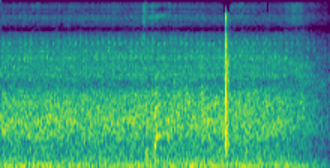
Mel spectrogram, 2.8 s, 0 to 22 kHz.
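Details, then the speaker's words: MINI/BMW B46/B48 turbo direct-injection engine after an oil change: a low, steady, even idle with a light sewing-machine tick from the injectors, which is normal for a direct-injection engine. "you can hear it's purring away slightly sewing machine is but that's how dry conjection car sounds"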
